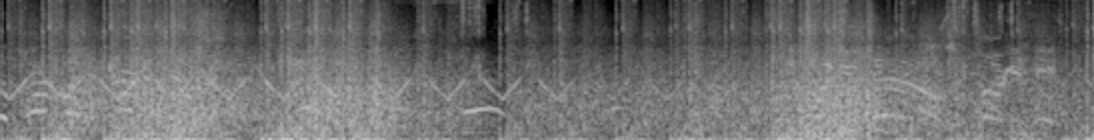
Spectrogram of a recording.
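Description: Rapid bursts of automatic gunfire in the video game Hitman, loud and close, with repeated fusillades over a dense battle din, sharp whizzing tones and shouted voices mixed in.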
